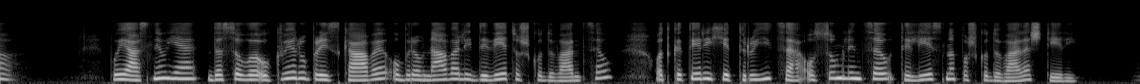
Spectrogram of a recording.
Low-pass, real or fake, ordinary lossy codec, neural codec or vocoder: 7.2 kHz; fake; none; codec, 16 kHz, about 1 kbps, DyCAST, with the encoder's durations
